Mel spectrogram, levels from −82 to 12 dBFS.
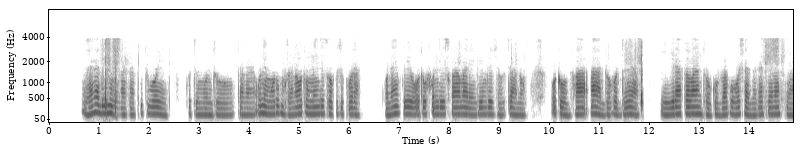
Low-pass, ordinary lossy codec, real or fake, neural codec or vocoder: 7.2 kHz; AAC, 16 kbps; real; none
